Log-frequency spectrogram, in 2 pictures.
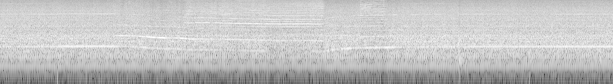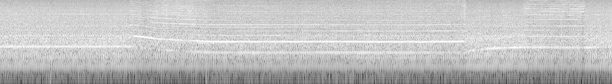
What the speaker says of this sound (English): once the router table's set up, it's time to route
